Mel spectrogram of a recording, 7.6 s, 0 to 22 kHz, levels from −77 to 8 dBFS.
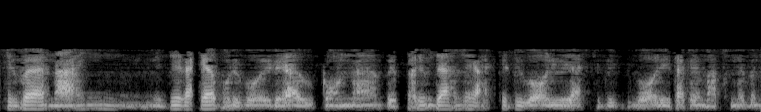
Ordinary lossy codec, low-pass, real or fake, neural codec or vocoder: MP3, 16 kbps; 3.6 kHz; fake; vocoder, 22.05 kHz, 80 mel bands, HiFi-GAN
